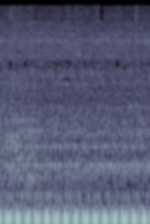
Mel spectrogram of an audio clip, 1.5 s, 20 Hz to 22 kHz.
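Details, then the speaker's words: 2019 Ram 1500 Tradesman after repairing a broken exhaust flange bolt; steady, low, even idle pulse with no ticking or puffing at the manifold; exhaust now sealed, engine idling smoothly. "Now, as you can hear, she's a happy girl. We got no leaks, nothing. She's happy."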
